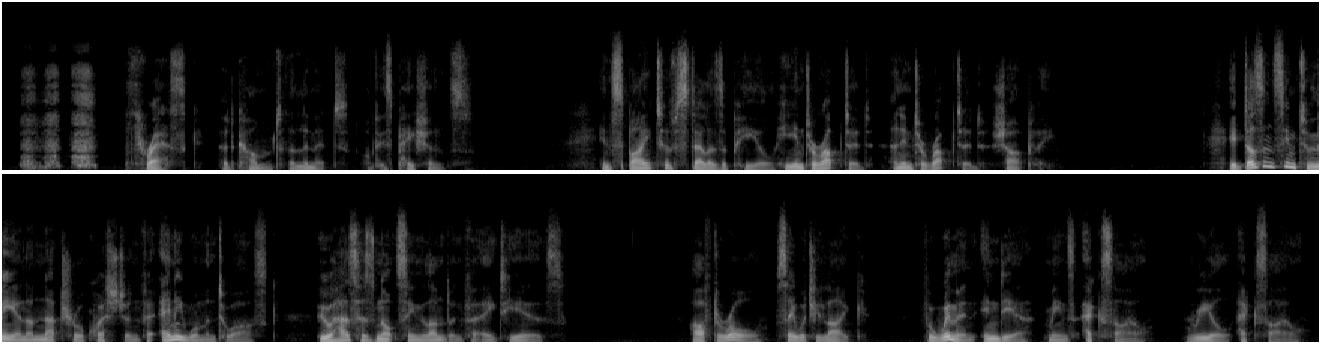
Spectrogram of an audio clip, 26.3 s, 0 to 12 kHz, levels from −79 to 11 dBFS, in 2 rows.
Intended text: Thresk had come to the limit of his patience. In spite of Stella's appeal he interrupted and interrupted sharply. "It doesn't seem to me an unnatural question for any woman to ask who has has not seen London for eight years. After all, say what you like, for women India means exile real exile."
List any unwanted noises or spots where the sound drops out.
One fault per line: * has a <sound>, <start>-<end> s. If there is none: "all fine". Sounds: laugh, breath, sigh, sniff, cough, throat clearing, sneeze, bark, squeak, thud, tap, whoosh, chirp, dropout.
* has a sniff, 0.2-1.0 s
